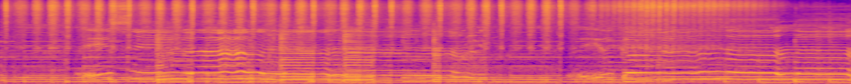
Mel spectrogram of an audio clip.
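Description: Live acoustic folk music: strummed acoustic guitars with a hand drum and a rattle keeping a fast, even pulse, over a wordless sung melody. About six seconds in, the rattle's clicks blur into a steady hiss.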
